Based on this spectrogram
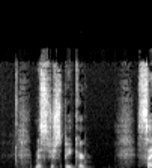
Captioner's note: speaking French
